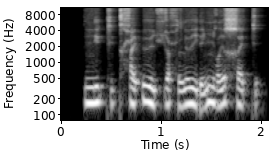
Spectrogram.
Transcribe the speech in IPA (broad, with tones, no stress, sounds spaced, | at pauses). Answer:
nʲ ɵ˧˥˧ kʲ ɵ˨˥ k ħ e˨˥ ʔ ʉ˧˩ y̯ ç ʉ˧˩ ħ l ʉ˧˩ i̯ ɾʲ ə˨˥ ɲ ɔ˨˥ i̯ χ e˧˩ k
